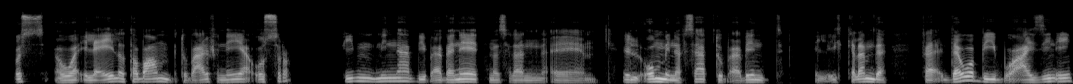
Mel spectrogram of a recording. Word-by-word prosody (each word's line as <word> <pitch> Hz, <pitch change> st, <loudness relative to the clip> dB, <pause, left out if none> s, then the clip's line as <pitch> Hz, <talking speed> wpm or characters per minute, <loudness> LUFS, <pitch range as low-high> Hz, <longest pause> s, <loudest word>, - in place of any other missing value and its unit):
بُص، -, -, -1 dB
هو 100 Hz, +2 st, +2 dB
العيلة 105 Hz, +8 st, +1 dB
طبعًا 125 Hz, +1 st, +1 dB
بتبقى 95 Hz, -4 st, -3 dB
عارف 115 Hz, +1 st, -2 dB
إن 105 Hz, -, -4 dB
هي 120 Hz, +3 st, 0 dB
أسرة، 120 Hz, -1 st, 0 dB, 0.5 s
في 140 Hz, +2 st, -1 dB
م -, -, -6 dB
منّها 150 Hz, +1 st, +1 dB
بيبقى 115 Hz, -7 st, -3 dB
بنات 115 Hz, +2 st, +3 dB
مثلًا 100 Hz, -1 st, -5 dB, 0.3 s
آمم 90 Hz, -, -12 dB, 0.3 s
الأم 125 Hz, +4 st, +4 dB
نفسها 105 Hz, +4 st, 0 dB
بتبقى 90 Hz, -6 st, -4 dB
بنت 105 Hz, -1 st, -1 dB, 0.4 s
ال -, -, -10 dB
الكلام 130 Hz, +4 st, +1 dB
ده. 110 Hz, -4 st, +1 dB, 0.3 s
فدوّة 150 Hz, -, +3 dB
بيبقوا 120 Hz, -8 st, 0 dB
عايزين 110 Hz, +7 st, +1 dB
إيه، 145 Hz, +2 st, +1 dB
120 Hz, 150 wpm, -26 LUFS, 105-135 Hz, 0.5 s, الأم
